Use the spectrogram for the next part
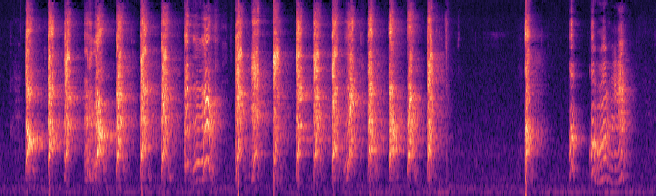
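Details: Elmer, a French Bulldog, at play with a cat: a fast volley of about seventeen short, harsh barks, a brief silence, then a single bark and a final whining, wavering yelp.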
